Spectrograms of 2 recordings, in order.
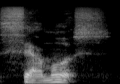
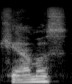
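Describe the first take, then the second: First: The name begins with an S sound. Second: The name begins with a K sound. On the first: The speaker calls it right. "they would pronounce it Samus. So it's an S A M" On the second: The speaker calls it wrong. "I say Camus, and I found out that that's altogether wrong"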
